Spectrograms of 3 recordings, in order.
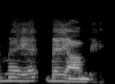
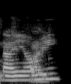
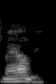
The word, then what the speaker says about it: Mayami: Does that apply to Mayami? Mrs. Again, apologize if Is it Naomi? No, it's Mayami. Mayami.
